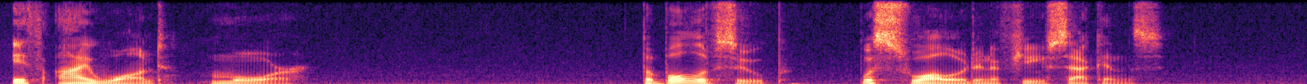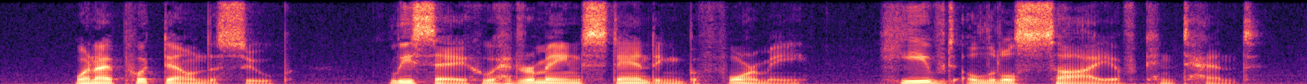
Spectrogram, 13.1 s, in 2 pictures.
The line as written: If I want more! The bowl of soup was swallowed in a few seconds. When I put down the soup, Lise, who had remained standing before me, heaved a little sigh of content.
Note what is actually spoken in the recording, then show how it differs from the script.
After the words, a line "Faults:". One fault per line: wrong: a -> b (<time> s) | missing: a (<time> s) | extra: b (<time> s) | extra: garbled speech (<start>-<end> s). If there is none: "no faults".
If I want more! The bowl of soup was swallowed in a few seconds. When I put down the soup, Lise, who had remained standing before me, heaved a little sigh of content.
Faults:
no faults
